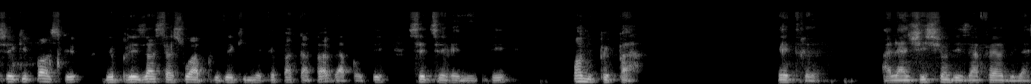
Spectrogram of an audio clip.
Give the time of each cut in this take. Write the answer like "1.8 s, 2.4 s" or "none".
5.2 s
